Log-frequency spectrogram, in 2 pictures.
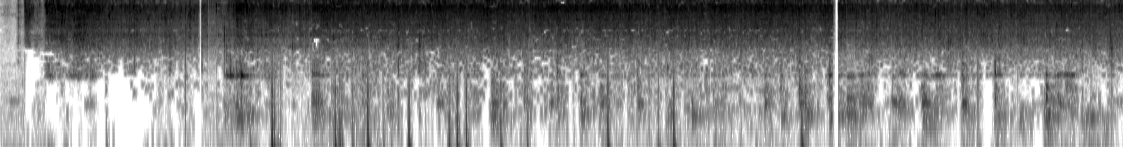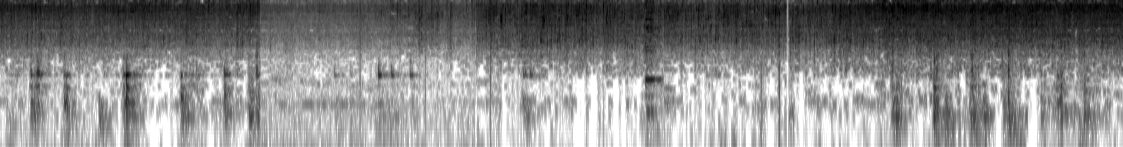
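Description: Sliced onions and garlic frying in hot oil in a nonstick pan: a steady sizzle that starts just as they go in, with a wooden spatula scraping and stirring. The sizzle drops for a few seconds about two-thirds of the way through, then comes back.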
